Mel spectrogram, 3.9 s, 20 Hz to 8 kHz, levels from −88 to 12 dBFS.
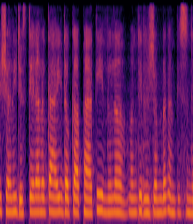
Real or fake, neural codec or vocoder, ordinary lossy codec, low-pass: fake; codec, 16 kHz in and 24 kHz out, 0.4 kbps, LongCat-Audio-Codec, two codebook decoder; none; 7.2 kHz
